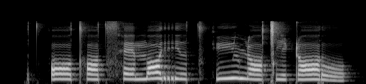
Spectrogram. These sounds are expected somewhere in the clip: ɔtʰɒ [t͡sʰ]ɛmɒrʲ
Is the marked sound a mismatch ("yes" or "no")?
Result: no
